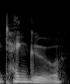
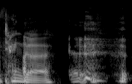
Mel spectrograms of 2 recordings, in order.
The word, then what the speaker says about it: Tengu: No, because Americans don't know how to say Tengu. Oh. So they say Tenga.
